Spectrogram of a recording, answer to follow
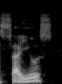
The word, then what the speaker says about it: Soyuz: É por isso que as primeiras naves espaciais, e até hoje, por exemplo, a Soyuz, se pronuncia Soyuz, tem 3 cosmonautas, para responder aos americanos, que colocaram 3 astronautas como meta, tá?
